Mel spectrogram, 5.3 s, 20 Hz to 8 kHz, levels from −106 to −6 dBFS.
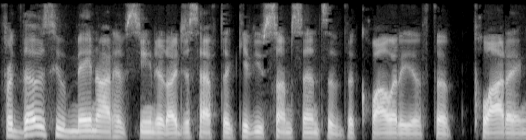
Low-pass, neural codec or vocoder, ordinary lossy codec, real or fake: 7.2 kHz; none; MP3, 48 kbps; real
